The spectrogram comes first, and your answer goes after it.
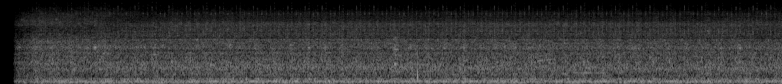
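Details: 2005 Hyundai Matrix with intermittent check engine light and code P0302: the idle is busy with a faint uneven stumble from a cylinder 2 misfire. Plugs 2 and 4 read white, the injector was checked, and correcting the injection fixed it.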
